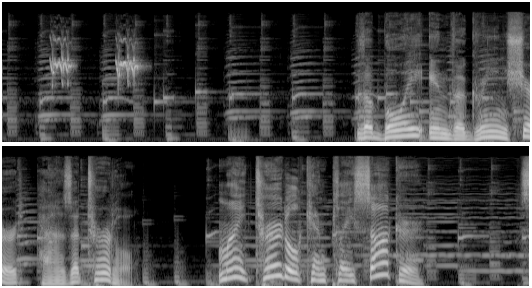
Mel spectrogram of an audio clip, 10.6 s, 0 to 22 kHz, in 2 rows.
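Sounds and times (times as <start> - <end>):
small bird singing in chirps and trills: 0.4 - 1.6
speech: 3.6 - 6.8, 7.4 - 9.6.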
